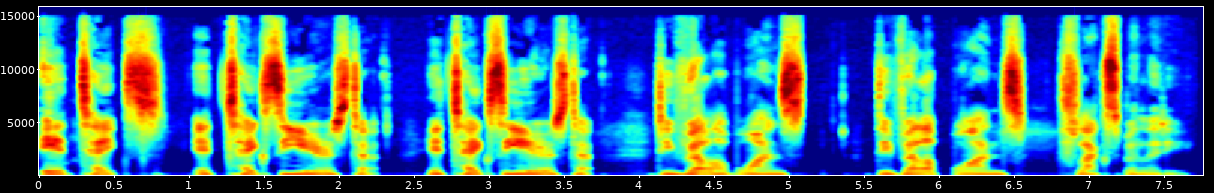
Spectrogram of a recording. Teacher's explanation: 那这句话最慢的两个单词就是一个是 years，其次是 take。而其他的词呢语速还有点偏快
